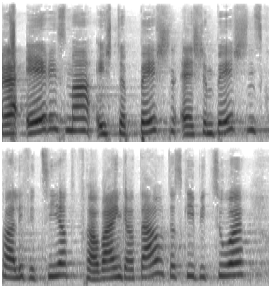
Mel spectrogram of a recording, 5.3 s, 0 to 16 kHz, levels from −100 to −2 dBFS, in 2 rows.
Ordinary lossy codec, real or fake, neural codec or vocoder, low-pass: none; real; none; 14.4 kHz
